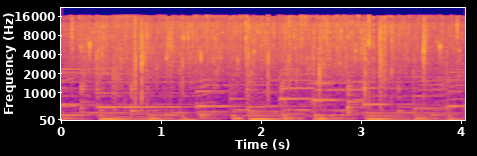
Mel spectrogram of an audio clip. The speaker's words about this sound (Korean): 데친 홍합에 밀가루를 가볍게 묻히고 튀김 반죽에 담갔다가 튀김가루를 덧입혀 끓는 기름에 넣었다. 홍합탕이 지글지글 끓어가고 타다닥 튀김이 익어가는 소리에 저절로 군침이 돌았다.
